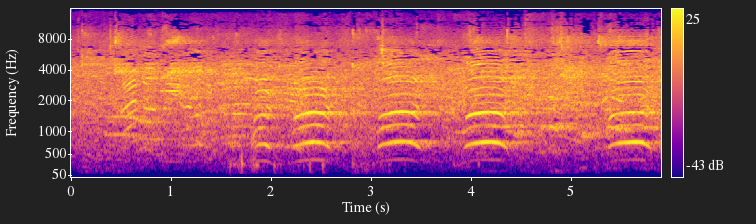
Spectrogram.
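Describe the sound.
A basketball is dribbled on a court during a game: a few rhythmic bounces over roughly six seconds, with a voice talking throughout.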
